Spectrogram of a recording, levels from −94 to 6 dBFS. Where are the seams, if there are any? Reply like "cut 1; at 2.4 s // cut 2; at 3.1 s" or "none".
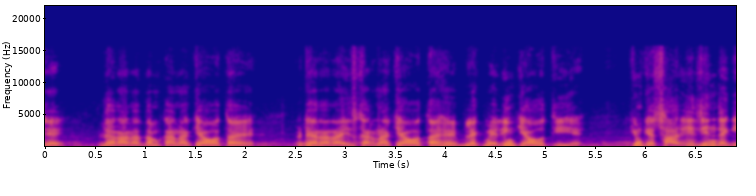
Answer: none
